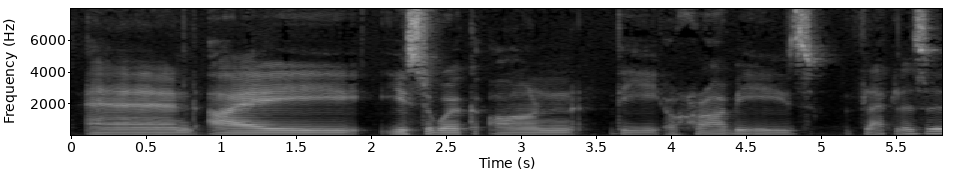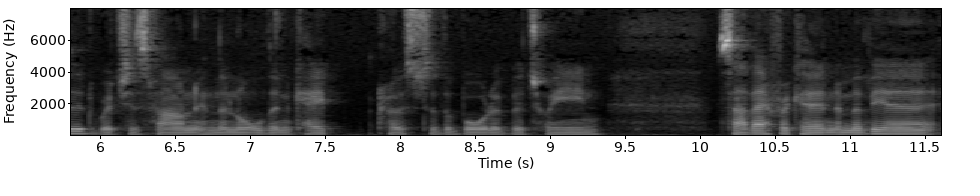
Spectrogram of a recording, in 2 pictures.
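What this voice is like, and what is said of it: Hybridized South African accent. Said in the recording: “I'm obviously originally from South Africa. Every Australian is pretty good at um, picking my accent. ... it's kind of hybridized over the years.”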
